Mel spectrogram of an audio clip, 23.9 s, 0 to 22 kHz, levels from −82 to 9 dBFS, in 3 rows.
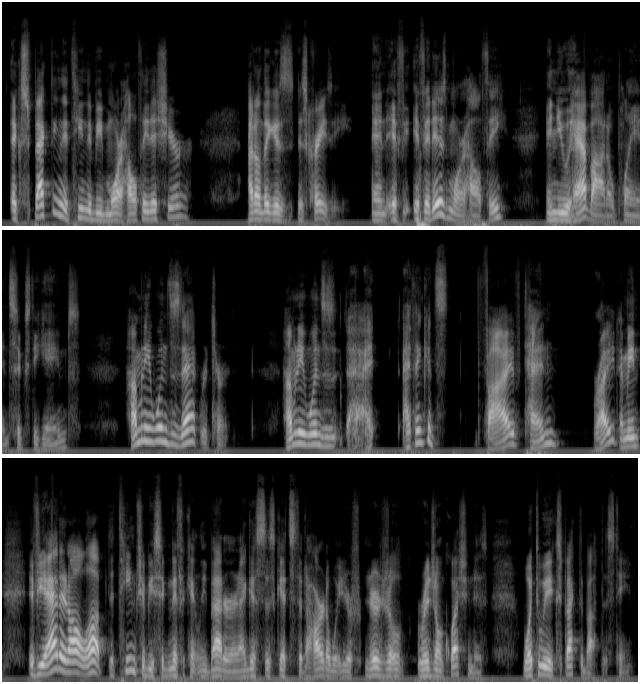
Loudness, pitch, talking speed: -23 LUFS, 120 Hz, 210 wpm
